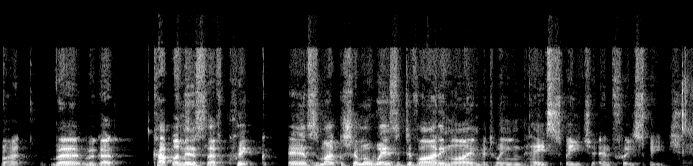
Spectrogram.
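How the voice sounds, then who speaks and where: A man from Pakistan with a medium-pitched voice, speaking as an interview host. He is conversational and somewhat wordy as he sets up his questions for a guest. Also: moderate pace, bright, forceful tone.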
